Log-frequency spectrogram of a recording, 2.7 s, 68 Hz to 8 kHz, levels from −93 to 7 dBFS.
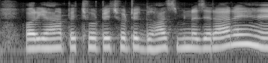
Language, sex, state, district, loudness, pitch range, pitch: Hindi, female, Jharkhand, Palamu, -15 LUFS, 215-225 Hz, 225 Hz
